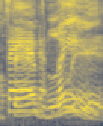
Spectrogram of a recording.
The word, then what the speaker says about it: Standlee: You don't pronounce the D, right? No, we do. Oh, Standlee. That's it. Him with the hard D.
